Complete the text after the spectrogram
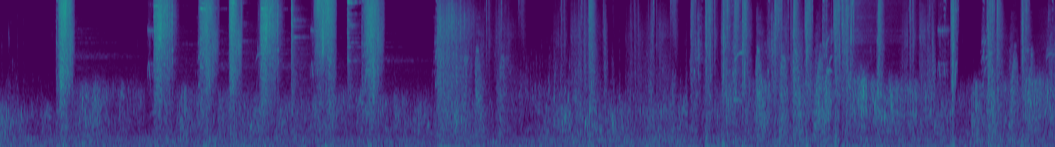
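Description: Game weapon shots zap in quick bursts.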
